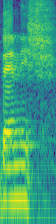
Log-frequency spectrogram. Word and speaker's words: Denish: DENISH, उच्चारण क्या है इसका सही? डेनिश। डेनिश ही है।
